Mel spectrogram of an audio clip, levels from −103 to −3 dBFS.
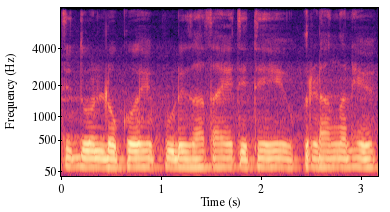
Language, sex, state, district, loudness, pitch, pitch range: Marathi, male, Maharashtra, Pune, -13 LUFS, 105 Hz, 105-110 Hz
